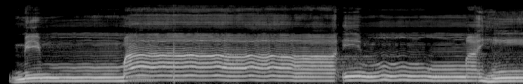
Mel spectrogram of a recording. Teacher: نون ساکن کے بعد میم آئے تو ادغام مع الغنہ ہوگا، اور یہاں مد متصل ہے.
